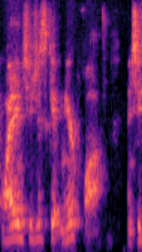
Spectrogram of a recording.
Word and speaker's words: mirepoix: Mirepoix. I was wondering how you're going to pronounce that. It is Mirepoix.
